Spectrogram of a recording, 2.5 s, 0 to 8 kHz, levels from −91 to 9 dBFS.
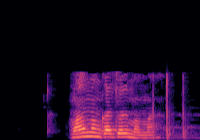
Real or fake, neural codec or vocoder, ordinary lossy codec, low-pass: real; none; AAC, 16 kbps; 7.2 kHz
